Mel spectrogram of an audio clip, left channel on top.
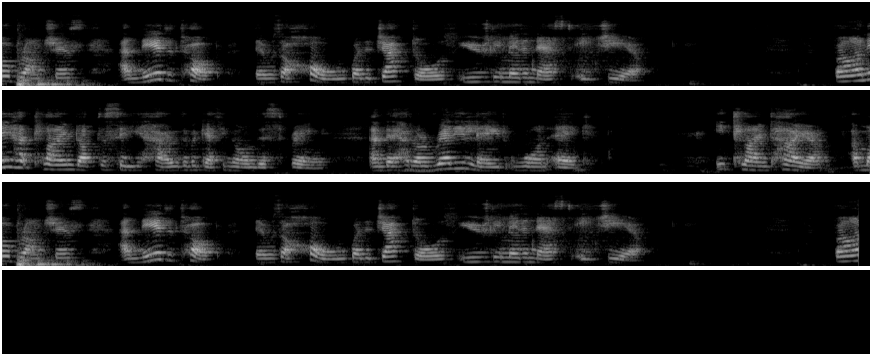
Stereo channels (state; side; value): drops out; right; at 8.6 s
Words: branches, and near the top there was a hole where the jackdaws usually made a nest each year. Barney had climbed up to see how they were getting on this spring, and they had already laid one egg. He climbed higher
